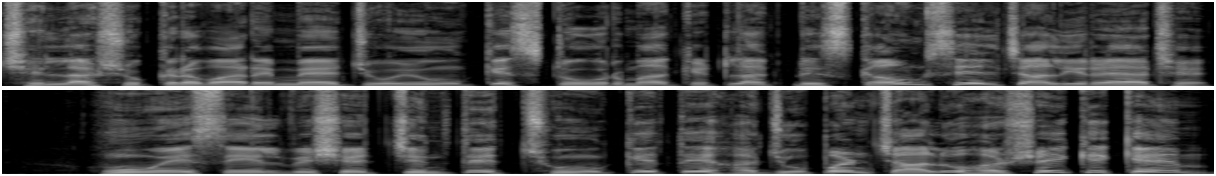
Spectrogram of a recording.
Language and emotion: Gujarati, fearful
